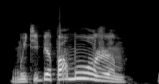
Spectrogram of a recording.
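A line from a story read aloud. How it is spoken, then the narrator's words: Exclamation. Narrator (Russian): воскликнул райдер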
